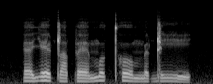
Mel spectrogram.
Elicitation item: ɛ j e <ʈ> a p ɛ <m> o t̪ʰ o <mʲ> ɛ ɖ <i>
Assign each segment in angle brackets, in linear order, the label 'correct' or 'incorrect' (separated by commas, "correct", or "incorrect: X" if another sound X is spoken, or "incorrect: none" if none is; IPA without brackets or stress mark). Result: correct, correct, incorrect: m, correct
